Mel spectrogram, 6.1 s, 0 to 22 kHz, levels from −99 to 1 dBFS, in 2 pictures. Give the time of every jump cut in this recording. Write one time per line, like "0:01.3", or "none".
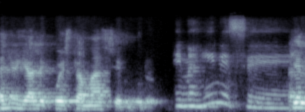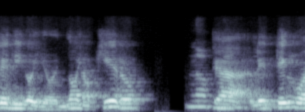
0:01.1
0:02.9
0:03.8
0:05.2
